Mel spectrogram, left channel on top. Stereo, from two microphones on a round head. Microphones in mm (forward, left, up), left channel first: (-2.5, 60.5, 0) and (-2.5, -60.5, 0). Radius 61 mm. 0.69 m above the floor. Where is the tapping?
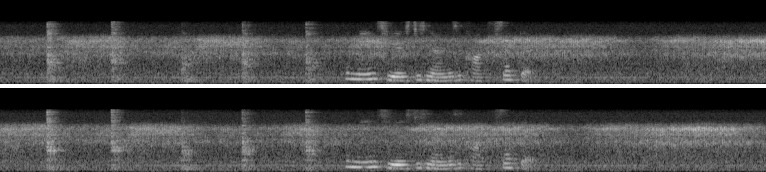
35° right (ahead or behind), 6.5 m.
